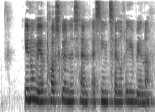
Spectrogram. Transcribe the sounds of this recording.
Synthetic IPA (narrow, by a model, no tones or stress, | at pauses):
e̝nume̝ːɐpʰɒ̽sɡ̥øn̰ð̩ˠshænæsiːnət͡sʰæləʁḭːʋenɐ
